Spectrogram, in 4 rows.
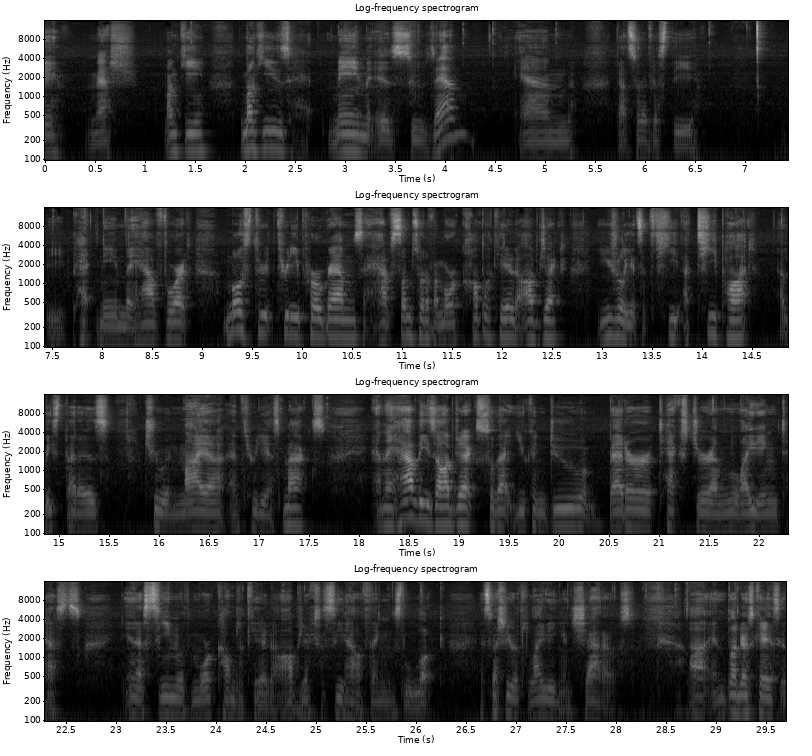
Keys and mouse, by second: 18.9 middle click, 19.0 middle click, 19.5-24.4 middle drag.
